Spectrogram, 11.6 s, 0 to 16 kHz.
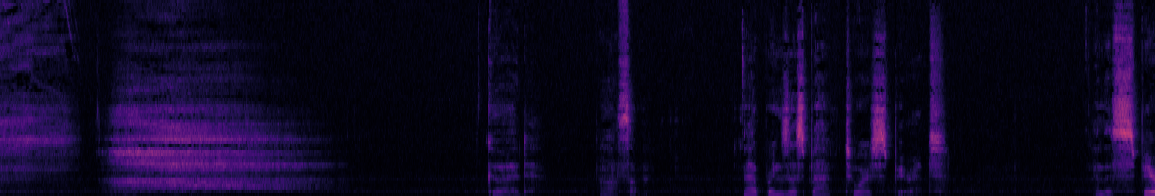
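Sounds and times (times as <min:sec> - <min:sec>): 
slow deep breath taken during a guided relaxation exercise: 0:00.0 - 0:03.6
speech: 0:04.9 - 0:06.5, 0:07.4 - 0:09.6, 0:11.0 - 0:11.5.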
